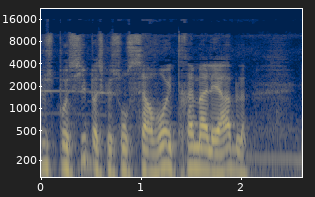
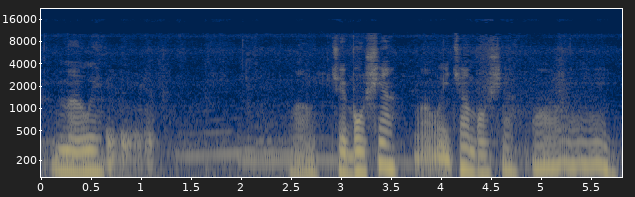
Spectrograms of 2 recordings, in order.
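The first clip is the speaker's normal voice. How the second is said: talking to a dog; 8 dB quieter than usual. Real, not acted. Praising the dog softly.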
